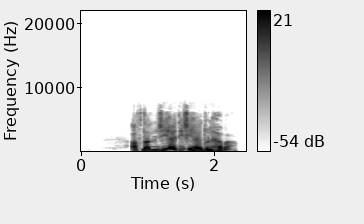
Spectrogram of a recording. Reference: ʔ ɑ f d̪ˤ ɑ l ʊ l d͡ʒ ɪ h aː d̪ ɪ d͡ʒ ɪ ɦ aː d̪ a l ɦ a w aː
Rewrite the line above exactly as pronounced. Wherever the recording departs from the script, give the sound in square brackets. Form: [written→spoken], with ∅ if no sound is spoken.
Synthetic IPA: ʔ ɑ f d̪ˤ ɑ l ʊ l d͡ʒ ɪ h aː d̪ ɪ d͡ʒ ɪ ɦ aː d̪ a l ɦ a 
